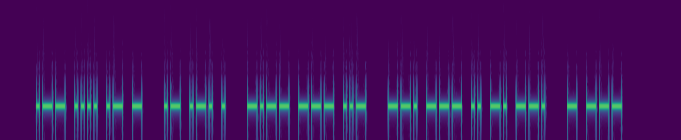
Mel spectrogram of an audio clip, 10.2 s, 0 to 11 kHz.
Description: Morse code, heard as a keyed tone, about 25 wpm, 700 Hz. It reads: WHAT ARE YOU GOING TO
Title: Sets of 5 Words 25wpm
